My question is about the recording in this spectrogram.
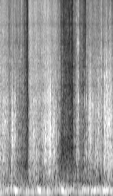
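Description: Plastic bag and crumpled aluminium foil crinkling as a foil food tray is handled, with a brief lull a little past halfway.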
